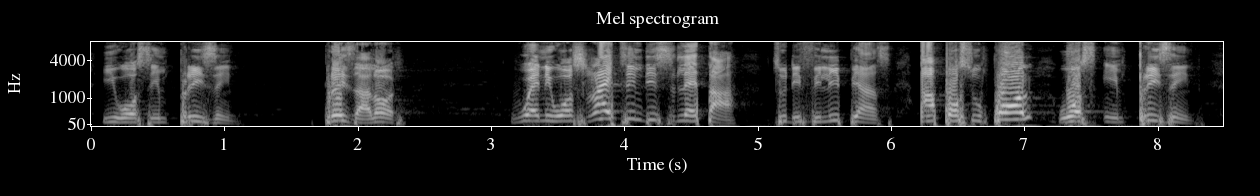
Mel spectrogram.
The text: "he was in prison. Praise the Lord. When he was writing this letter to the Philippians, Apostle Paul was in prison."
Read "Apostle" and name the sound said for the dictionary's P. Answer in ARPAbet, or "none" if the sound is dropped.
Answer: P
